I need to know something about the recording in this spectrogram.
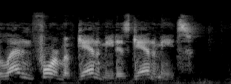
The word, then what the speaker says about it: Ganymede: form of Ganymede is Ganymedes. In English, the final E is silent, perhaps under the influence of French, unlike later names taken from Latin and Greek.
